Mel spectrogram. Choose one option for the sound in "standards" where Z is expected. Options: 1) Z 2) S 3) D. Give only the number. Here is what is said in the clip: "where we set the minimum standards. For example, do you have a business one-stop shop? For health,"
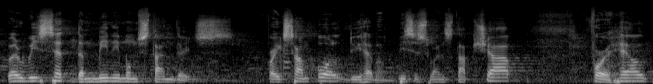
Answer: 2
